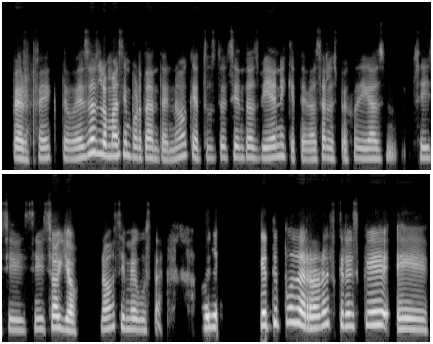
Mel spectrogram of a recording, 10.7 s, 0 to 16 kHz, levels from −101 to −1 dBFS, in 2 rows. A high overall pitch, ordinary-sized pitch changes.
Yes: high, 195 Hz; average, 4.0 semitones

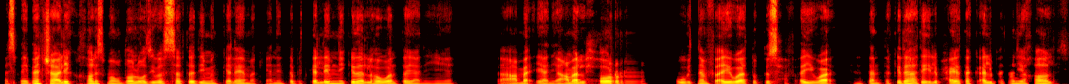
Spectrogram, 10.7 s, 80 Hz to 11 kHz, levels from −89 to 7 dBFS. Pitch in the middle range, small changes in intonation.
No: low, 110 Hz; narrow, 2.3 semitones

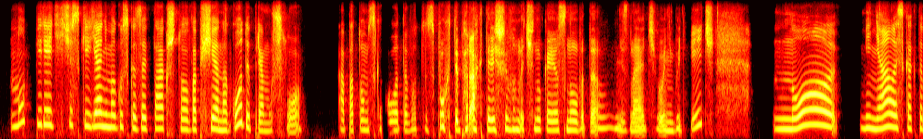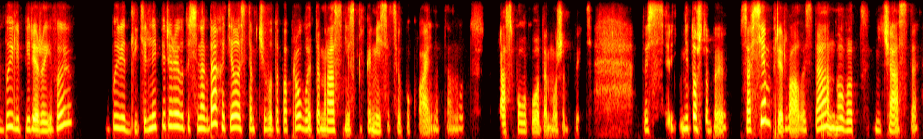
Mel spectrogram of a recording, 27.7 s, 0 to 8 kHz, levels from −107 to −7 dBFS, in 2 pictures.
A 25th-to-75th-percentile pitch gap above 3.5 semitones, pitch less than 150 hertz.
No: average, 4.0 semitones; high, 235 Hz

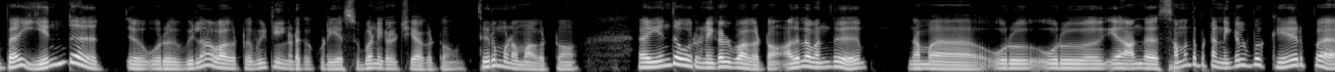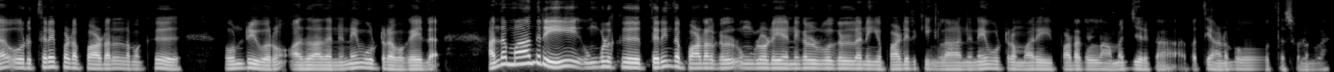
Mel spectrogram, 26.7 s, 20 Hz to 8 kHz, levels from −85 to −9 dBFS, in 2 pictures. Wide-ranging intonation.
Yes: wide, 6.3 semitones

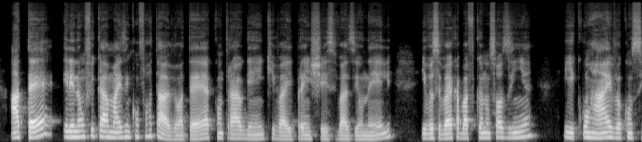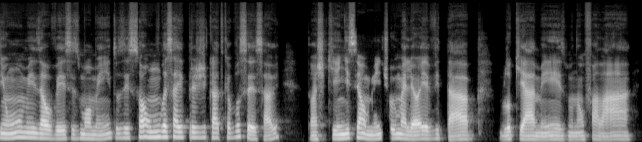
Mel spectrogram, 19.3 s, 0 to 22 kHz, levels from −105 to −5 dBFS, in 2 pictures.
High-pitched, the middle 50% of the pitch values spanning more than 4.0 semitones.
No: low, 125 Hz; wide, 5.6 semitones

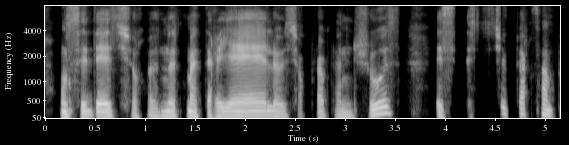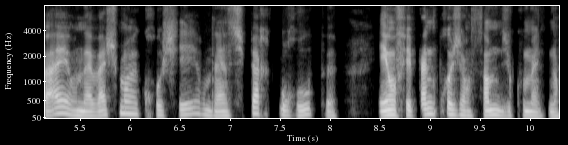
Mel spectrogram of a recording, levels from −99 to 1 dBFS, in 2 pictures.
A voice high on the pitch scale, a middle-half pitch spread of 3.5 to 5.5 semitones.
No: low, 110 Hz; average, 3.8 semitones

